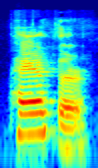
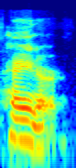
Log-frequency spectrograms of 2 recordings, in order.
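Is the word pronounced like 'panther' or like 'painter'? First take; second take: panther; painter. First: It is said with a 'th' sound, as 'panther'. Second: It is said with a 't' sound, as 'painter'. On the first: "panther is pronounced" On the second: "pronounced painter"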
